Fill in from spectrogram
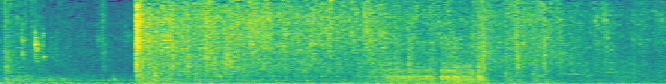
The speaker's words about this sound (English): I ducked down as the rocket hit somewhere to our left, knocking us onto our side.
